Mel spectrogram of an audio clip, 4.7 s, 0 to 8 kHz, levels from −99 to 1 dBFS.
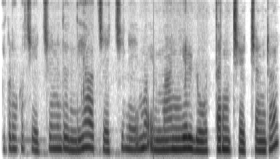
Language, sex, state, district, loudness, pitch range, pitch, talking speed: Telugu, female, Andhra Pradesh, Visakhapatnam, -20 LUFS, 180-210 Hz, 195 Hz, 155 wpm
